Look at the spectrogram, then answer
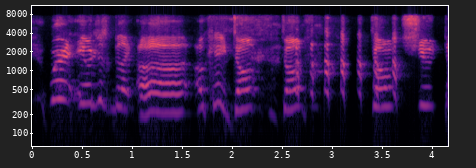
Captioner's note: laughing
